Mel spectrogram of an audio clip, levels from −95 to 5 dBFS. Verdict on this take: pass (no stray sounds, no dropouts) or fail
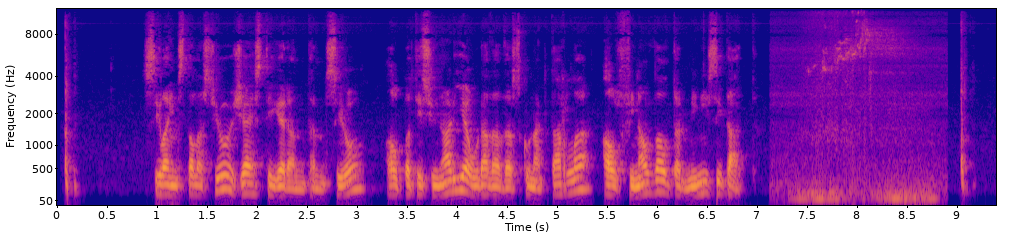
fail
